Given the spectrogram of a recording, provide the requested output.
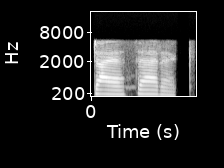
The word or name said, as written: diathetic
